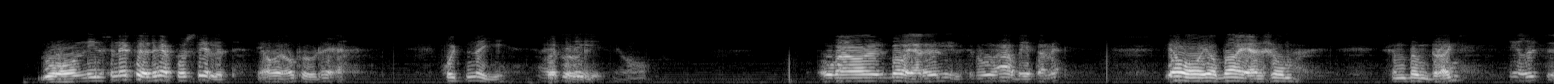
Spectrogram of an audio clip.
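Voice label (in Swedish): Mjällby Blekinge, Svenska sagor dialekter; Folkminnen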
